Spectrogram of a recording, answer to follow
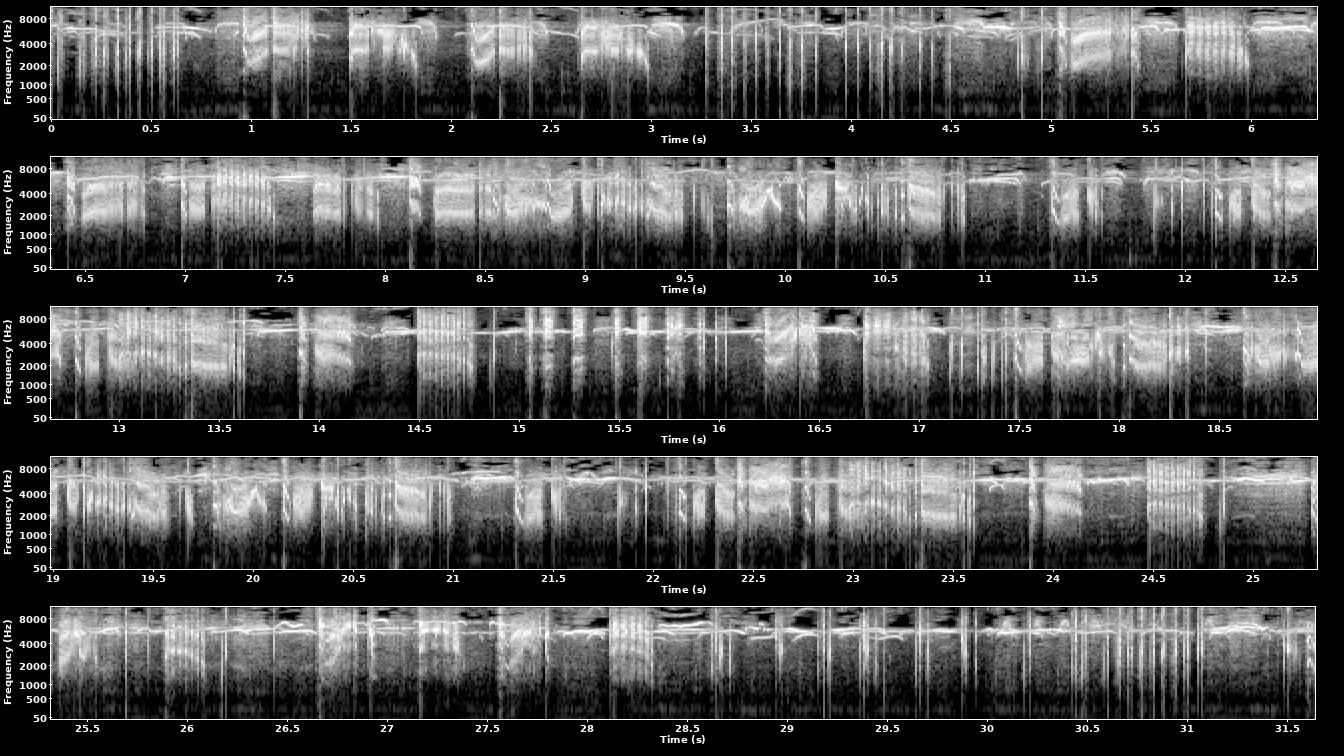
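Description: Swiftlet lure-call recording: a dense, unbroken chorus of edible-nest swiftlet twittering chirps mixed with rapid clicking calls. It is the kind of call track played in swiftlet houses to draw swiftlets in to roost and nest.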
